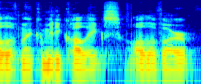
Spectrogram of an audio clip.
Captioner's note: speaking French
